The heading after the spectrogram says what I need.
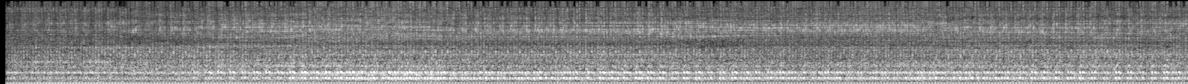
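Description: Diesel idling with a light, fast metallic rattle riding over the clatter, typical of a slack timing chain. Cause suspected, not confirmed.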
